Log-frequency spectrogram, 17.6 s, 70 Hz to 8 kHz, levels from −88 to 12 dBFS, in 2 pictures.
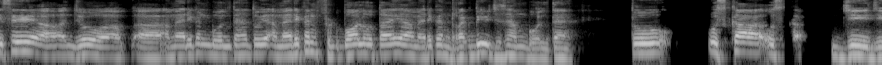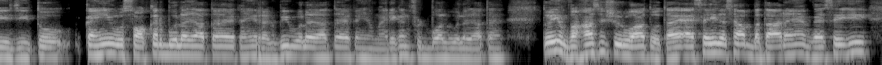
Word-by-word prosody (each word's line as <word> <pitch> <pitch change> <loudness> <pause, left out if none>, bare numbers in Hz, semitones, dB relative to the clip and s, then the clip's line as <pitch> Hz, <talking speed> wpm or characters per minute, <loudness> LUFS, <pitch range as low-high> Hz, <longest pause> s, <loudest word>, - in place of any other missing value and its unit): इसे 180 +4 +1 0.2
अ, 145 -3 -1
जो 150 +2 -1
अ 135 -1 -1 0.2
अ, 125 -1 -1
अमेरिकन 150 +4 -4
बोलते 140 +1 -5
हैं 155 - -5
तो 160 - -3
ये 165 - +2
अमेरिकन 150 +6 -1
फुटबॉल 150 +4 -1
होता 155 -1 -1
है 165 +2 +1
या 160 -2 +1
अमेरिकन 140 +1 -4
रग्बी 155 +5 +1
जिसे 130 +1 -6
हम 140 -1 -5
बोलते 120 +1 -5
हैं। 115 -3 -7 0.6
तो 170 +1 +2 0.4
उसका 195 - +2 0.2
उसका 155 -1 -3 0.3
जी, 140 +2 +1
जी, 130 0 -2
जी, 120 +1 -4
तो 130 +1 -5
कहीं 155 +3 +4
वो 155 -2 +3
सॉकर 150 +3 +2
बोला 150 -1 +3
जाता 140 -1 +1
है 135 -1 +3
कहीं 135 +1 -5
रग्बी 125 +3 -2
बोला 135 -1 +1
जाता 130 +1 -1
है 130 -1 +1
कहीं 125 -1 -7
अमेरिकन 120 +5 -5
फुटबॉल 125 -2 -4
बोला 120 0 -5
जाता 115 +1 -5
है। 120 - -10 0.4
तो 180 - +4
ये 205 - +7
वहाँ 150 0 +4
से 190 +2 -3
शुरुआत 140 -4 +3
होता 125 +1 +1
है 135 - +5
ऐसे 155 +6 +3
ही 175 - +5
जैसे 165 0 +2
आप 160 -1 +5
बता 135 +1 +4
रहे 155 +2 0
हैं 165 - -2
वैसे 135 +4 +1
ही 190 0 0
140 Hz, 205 wpm, -20 LUFS, 130-155 Hz, 0.6 s, ये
